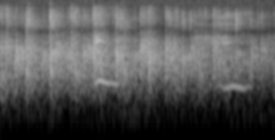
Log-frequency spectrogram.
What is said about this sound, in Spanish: Ahora con ustedes, la séptima concursante, la señorita Ana Gata de la Luna y el Tejado. ¡Recibámosla con un aplauso!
